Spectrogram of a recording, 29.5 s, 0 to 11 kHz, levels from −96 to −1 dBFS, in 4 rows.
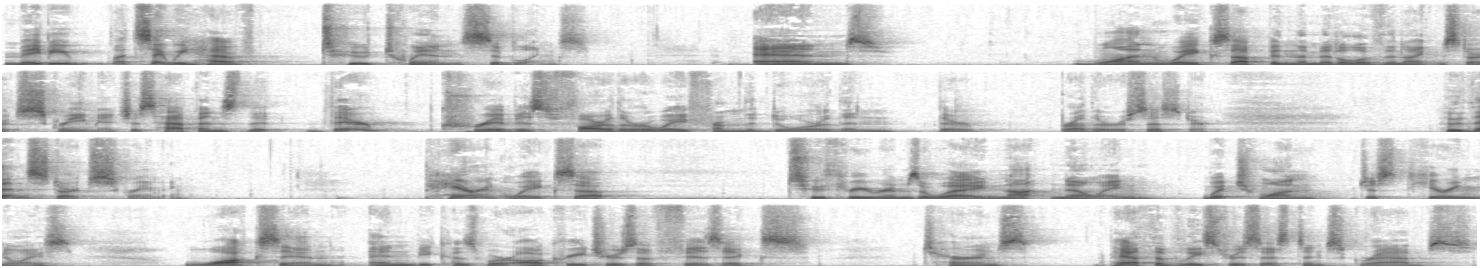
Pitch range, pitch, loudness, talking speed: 85-110 Hz, 95 Hz, -32 LUFS, 145 wpm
